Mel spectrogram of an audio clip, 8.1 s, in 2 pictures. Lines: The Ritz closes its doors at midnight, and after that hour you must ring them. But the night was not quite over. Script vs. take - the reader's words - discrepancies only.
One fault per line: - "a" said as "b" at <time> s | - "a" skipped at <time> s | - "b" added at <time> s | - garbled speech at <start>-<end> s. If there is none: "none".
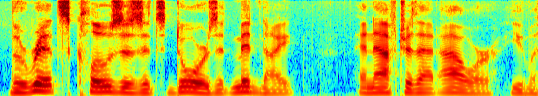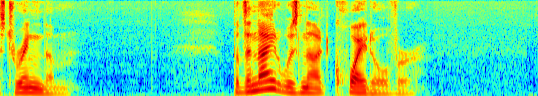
none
